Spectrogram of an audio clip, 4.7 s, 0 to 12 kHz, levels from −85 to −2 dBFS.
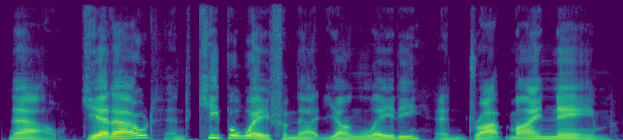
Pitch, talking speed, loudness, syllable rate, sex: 130 Hz, 165 wpm, -18 LUFS, 3.7 syllables/s, male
